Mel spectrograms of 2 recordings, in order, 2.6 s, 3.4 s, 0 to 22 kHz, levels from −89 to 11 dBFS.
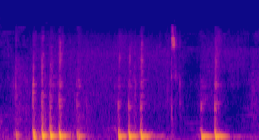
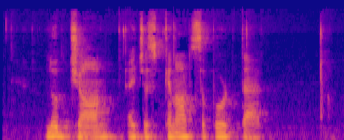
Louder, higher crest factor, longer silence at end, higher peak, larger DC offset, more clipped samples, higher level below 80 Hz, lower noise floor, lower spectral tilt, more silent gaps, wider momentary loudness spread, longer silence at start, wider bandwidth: about the same, -21 LUFS vs -19 LUFS; about the same, 18 dB vs 18 dB; about the same, 0.3 s vs 0.2 s; about the same, -2 dBFS vs -2 dBFS; neither; neither; first, -34 dBFS vs -50 dBFS; first, -44 dBFS vs -40 dBFS; first, -8.5 dB/octave vs -4 dB/octave; neither; first, 19 LU vs 14 LU; second, 0.15 s vs 0.45 s; second, 7.6 kHz vs 16 kHz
